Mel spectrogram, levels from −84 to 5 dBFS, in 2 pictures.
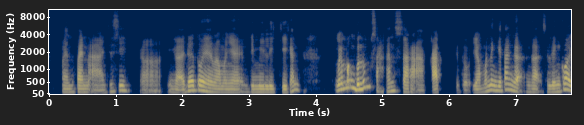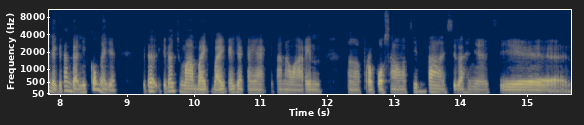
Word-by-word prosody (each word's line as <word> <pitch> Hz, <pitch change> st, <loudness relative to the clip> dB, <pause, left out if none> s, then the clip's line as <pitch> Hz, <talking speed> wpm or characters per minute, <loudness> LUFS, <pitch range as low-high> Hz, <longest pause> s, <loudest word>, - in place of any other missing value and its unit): fine-fine 120 Hz, 0 st, -1 dB
aja 95 Hz, +7 st, -5 dB
sih, 180 Hz, +6 st, -1 dB
heeh. 175 Hz, -, -10 dB, 0.2 s
Nggak 110 Hz, -1 st, -1 dB
ada 175 Hz, -, +6 dB
tuh 190 Hz, -, +7 dB
yang 145 Hz, -6 st, +4 dB
namanya 115 Hz, 0 st, -1 dB
dimiliki. 120 Hz, -1 st, -1 dB
Kan 210 Hz, -, -1 dB, 0.6 s
memang 230 Hz, +6 st, +5 dB
belum 265 Hz, +10 st, +6 dB
sah -, -, -6 dB
kan 150 Hz, +3 st, -1 dB
secara 125 Hz, -, 0 dB
akad -, -, +4 dB, 0.2 s
gitu, 100 Hz, -, -10 dB
yang 115 Hz, -, +1 dB
penting 185 Hz, +4 st, +3 dB
kita 170 Hz, -, +2 dB
nggak 165 Hz, -, +3 dB
nggak 120 Hz, -2 st, -2 dB
selingkuh 125 Hz, -, +2 dB
aja, -, -, +3 dB
kita 175 Hz, -, 0 dB
nggak -, -, +2 dB
nikung 125 Hz, -, +1 dB
aja, 105 Hz, -4 st, -1 dB, 0.5 s
kita -, -, +2 dB
kita 155 Hz, -, 0 dB
cuma 125 Hz, -3 st, +3 dB
baik-baik 110 Hz, 0 st, +2 dB
aja 120 Hz, +1 st, 0 dB
kayak 105 Hz, -2 st, -4 dB
kita -, -, -11 dB
nawarin, 105 Hz, 0 st, -2 dB, 0.4 s
eee, 105 Hz, -1 st, -5 dB
proposal 110 Hz, +1 st, 0 dB
cinta 135 Hz, -3 st, -1 dB
istilahnya, 110 Hz, -2 st, -5 dB, 0.2 s
cie. 105 Hz, -2 st, +1 dB
120 Hz, 160 wpm, -23 LUFS, 105-135 Hz, 0.6 s, tuh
